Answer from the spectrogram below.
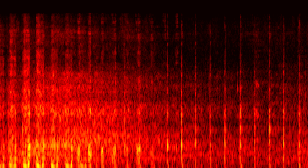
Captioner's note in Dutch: gelach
